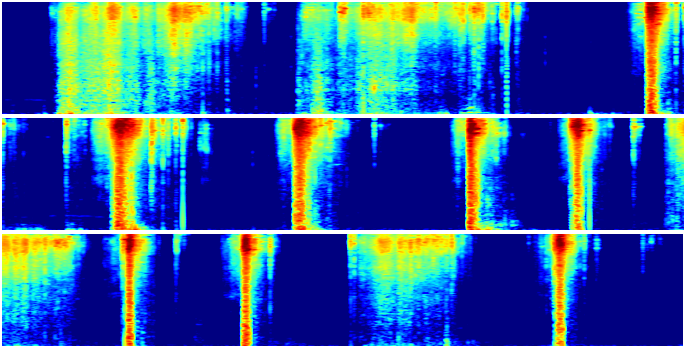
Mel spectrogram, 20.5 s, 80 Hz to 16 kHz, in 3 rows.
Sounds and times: Dropping some seashells into a plastic bag 0.6 - 5.2

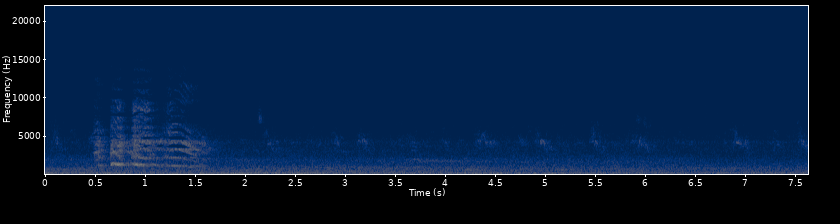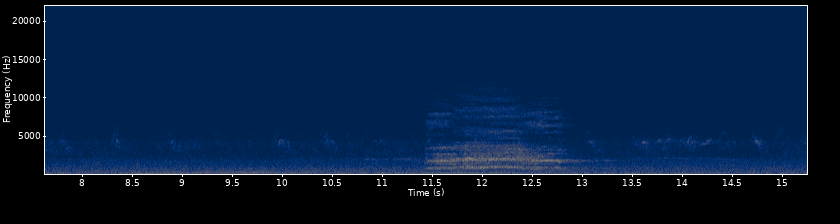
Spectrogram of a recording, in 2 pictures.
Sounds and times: birds chirping 0.0 - 15.2
soft traffic noise 0.0 - 15.2
roosters crowing 0.4 - 2.2
roosters crowing 3.5 - 4.8
roosters crowing 10.7 - 13.7

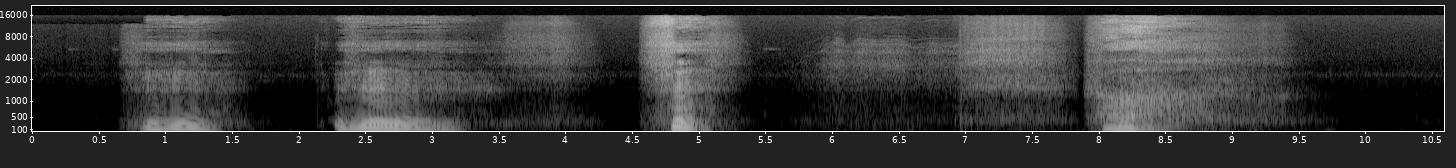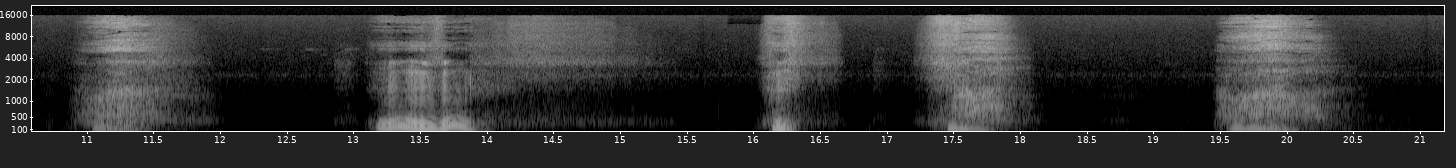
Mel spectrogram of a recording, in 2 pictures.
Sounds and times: voice 0.8 - 1.5
voice 2.3 - 3.2
voice 4.6 - 5.2
voice 13.1 - 14.0
voice 16.1 - 16.5

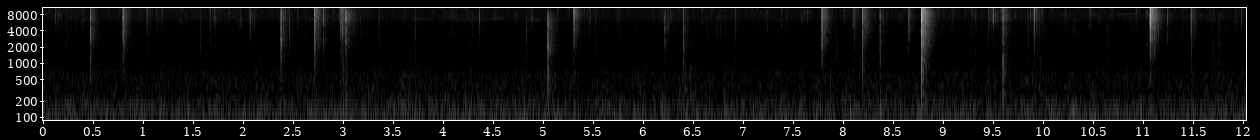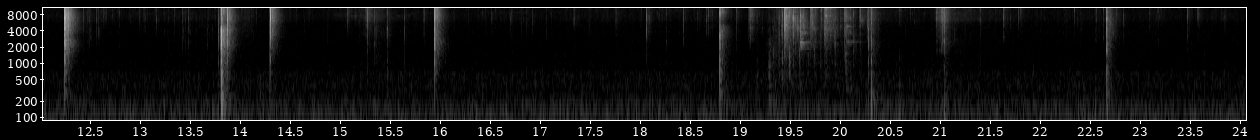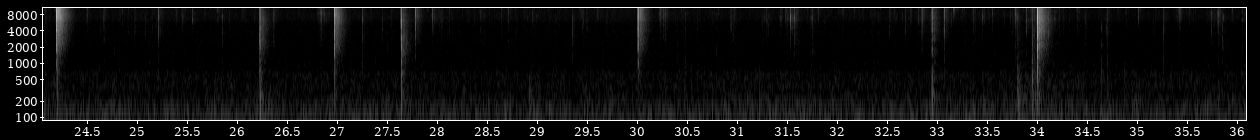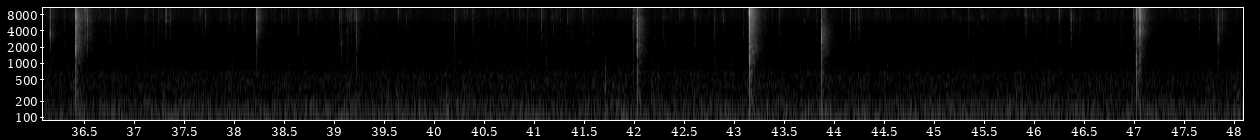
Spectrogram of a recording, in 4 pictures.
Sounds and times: fireplace 0.0 - 48.0

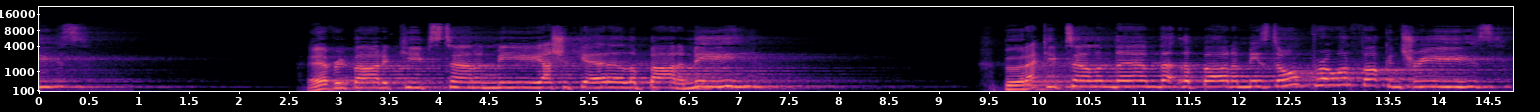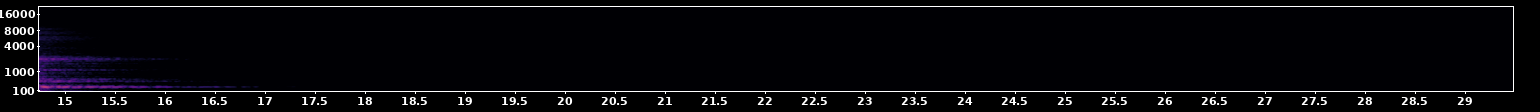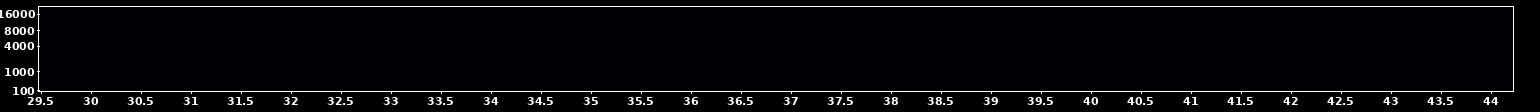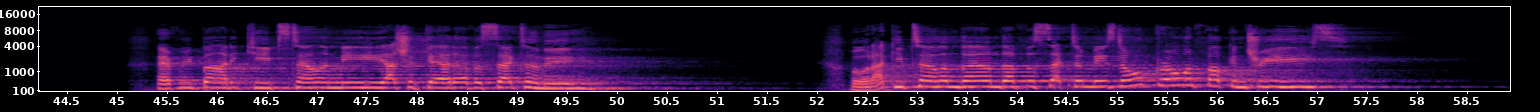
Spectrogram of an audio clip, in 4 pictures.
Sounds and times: vocal 0.0 - 0.9
vocal 2.7 - 8.0
vocal 9.4 - 14.9
vocal 45.2 - 50.0
vocal 52.1 - 57.5

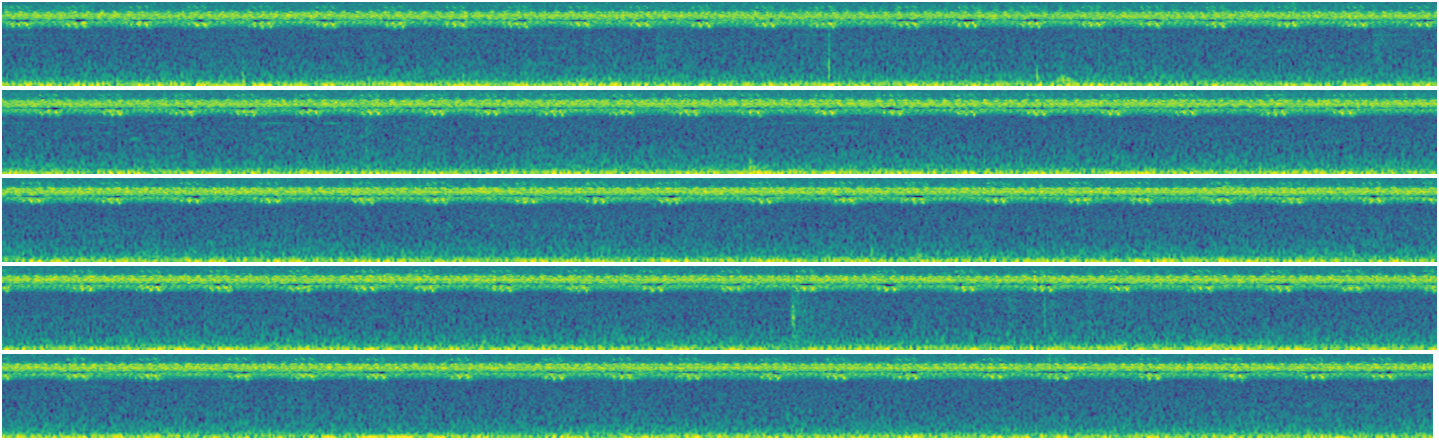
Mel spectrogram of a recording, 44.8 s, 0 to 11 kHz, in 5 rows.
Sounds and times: lone cricket in foreground 0.0 - 44.8

